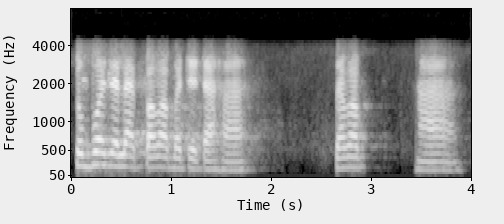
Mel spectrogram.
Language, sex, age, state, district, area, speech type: Sindhi, female, 60+, Gujarat, Junagadh, rural, conversation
